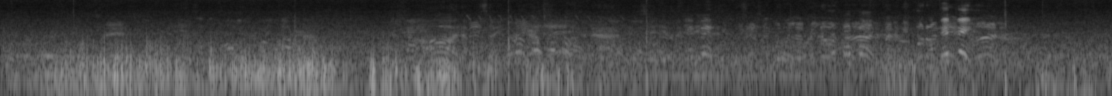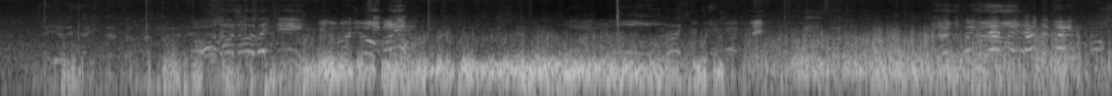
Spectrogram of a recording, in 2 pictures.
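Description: Players shout to each other across an open field outdoors.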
